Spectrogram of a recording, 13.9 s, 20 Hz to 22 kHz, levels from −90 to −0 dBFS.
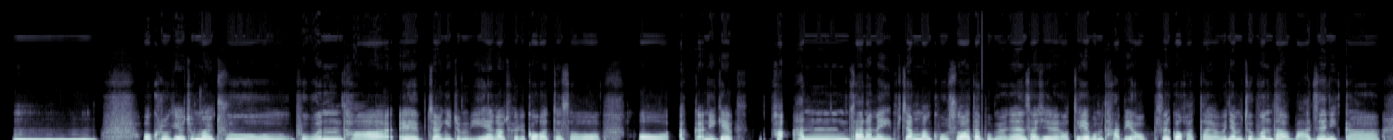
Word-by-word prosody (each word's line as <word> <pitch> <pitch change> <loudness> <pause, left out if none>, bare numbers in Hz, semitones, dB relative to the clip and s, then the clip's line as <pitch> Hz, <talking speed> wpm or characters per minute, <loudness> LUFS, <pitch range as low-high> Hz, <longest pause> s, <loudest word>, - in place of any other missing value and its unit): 음. 200 +3 -1 0.5
어 260 - +2
그러게요. 260 -4 +1
정말 255 +5 +4
2 240 - -2
부분 235 0 +1
다의 195 +2 +1
입장이 190 +4 -2
좀 185 -2 -4
이해가 245 +3 +2
될 170 -7 -6
것 270 - +3
같아서. 170 - -2 0.4
어 225 -1 +2
약간 215 - -3
이게 205 0 +1 0.4
바 - - 0
1 355 +1 0
사람의 295 - +3
입장만 245 - +2
고수하다 240 - +2
보면은 200 +7 0
사실은 230 -2 +1
어떻게 215 - +2
보면 220 -2 -1
답이 210 +1 -3
없을 295 - -1
것 295 -2 +4
같아요, 195 -9 -4
왜냐하면 215 +5 +1
2 220 +1 0
분 295 +3 +2
다 185 -9 +2
맞으니까. 150 - -1
220 Hz, 295 characters per minute, -19 LUFS, 190-255 Hz, 0.5 s, 정말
